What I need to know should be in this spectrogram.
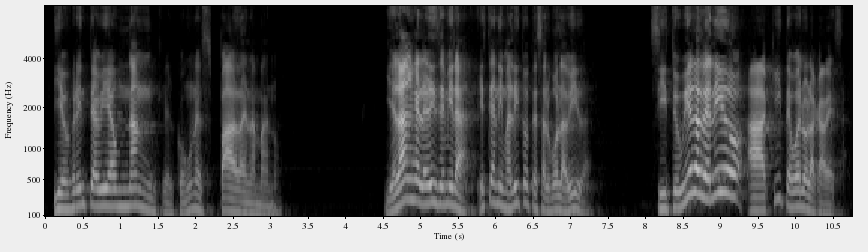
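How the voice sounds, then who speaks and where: A man's voice: extremely high pitch, pushed and bright, smooth. A man preaching a sermon, retelling a story in a chatty, conversational way, acting out the speakers' lines and often asking his listeners questions. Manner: conversational, asks the congregation often. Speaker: pastor.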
